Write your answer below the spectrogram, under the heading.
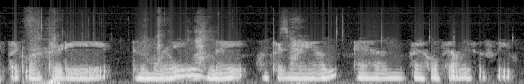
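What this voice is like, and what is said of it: Whispering. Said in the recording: “I'm sorry I'm like whispering.”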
